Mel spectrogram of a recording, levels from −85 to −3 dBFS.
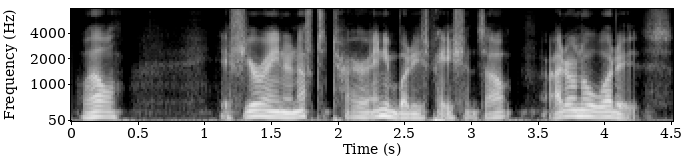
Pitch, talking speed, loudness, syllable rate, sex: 130 Hz, 200 wpm, -17 LUFS, 5.8 syllables/s, male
